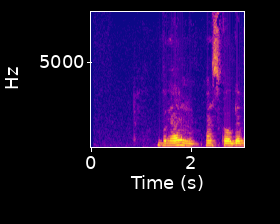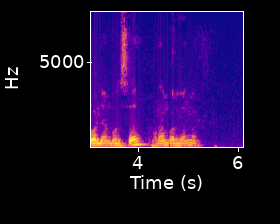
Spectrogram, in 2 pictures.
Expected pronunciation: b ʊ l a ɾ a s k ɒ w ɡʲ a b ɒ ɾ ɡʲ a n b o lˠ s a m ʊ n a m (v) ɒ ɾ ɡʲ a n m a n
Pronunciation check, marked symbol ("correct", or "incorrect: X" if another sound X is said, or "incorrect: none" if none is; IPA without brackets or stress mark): incorrect: b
